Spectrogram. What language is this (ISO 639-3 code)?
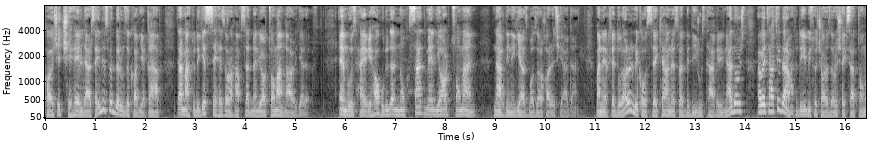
fas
